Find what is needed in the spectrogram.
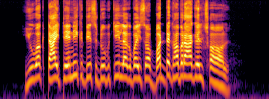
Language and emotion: Maithili, fearful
